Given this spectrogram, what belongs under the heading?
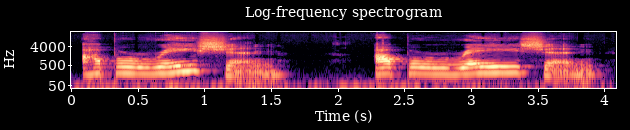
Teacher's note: When we add the TION ending, we get operation, operation. Do you hear how the stress shifts to the A vowel sound in our 3rd syllable right before the TION ending?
